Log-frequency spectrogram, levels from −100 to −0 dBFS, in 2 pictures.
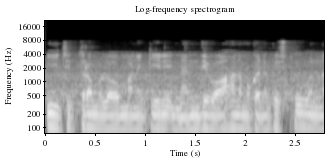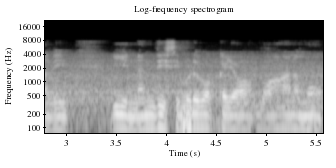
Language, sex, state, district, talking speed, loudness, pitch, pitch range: Telugu, male, Andhra Pradesh, Srikakulam, 120 wpm, -17 LUFS, 95 Hz, 90-100 Hz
